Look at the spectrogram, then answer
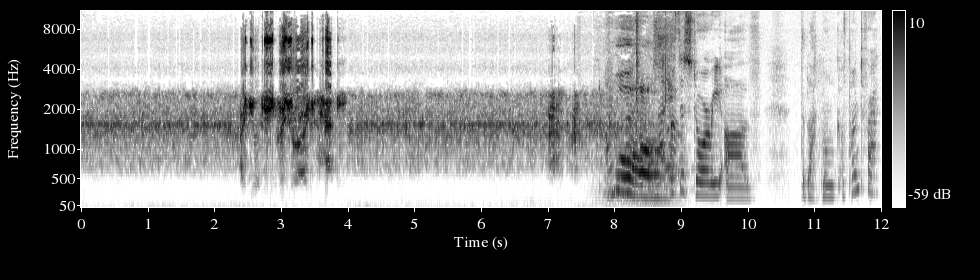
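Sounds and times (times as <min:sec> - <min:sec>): recorder hiss with faint whine: 0:00.0 - 0:12.0
brief faint voice-like sound: 0:07.7 - 0:09.0.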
